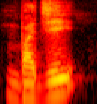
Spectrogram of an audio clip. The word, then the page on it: baji: Apatani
